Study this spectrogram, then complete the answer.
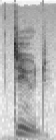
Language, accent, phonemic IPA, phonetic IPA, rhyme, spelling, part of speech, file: English, US, /duːd/, [dʉːwd], -uːd, dude, noun / interjection / verb, En-us-dude.ogg
- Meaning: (noun) 1. A man, generally a younger man 2. A term of address for someone, often but not exclusively a man, particularly when hailing, cautioning them or offering advice 3. A tourist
